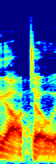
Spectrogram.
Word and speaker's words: Oleato: It's called, and I don't know if I'm going to pronounce Oleato. – This properly. Oleato.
